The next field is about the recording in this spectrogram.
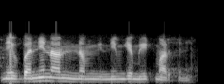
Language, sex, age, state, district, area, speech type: Kannada, male, 18-30, Karnataka, Mysore, urban, conversation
